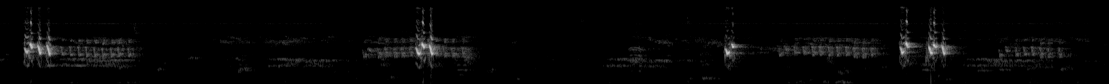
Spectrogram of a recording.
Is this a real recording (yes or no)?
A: yes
